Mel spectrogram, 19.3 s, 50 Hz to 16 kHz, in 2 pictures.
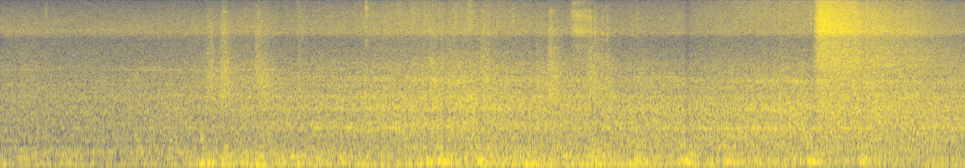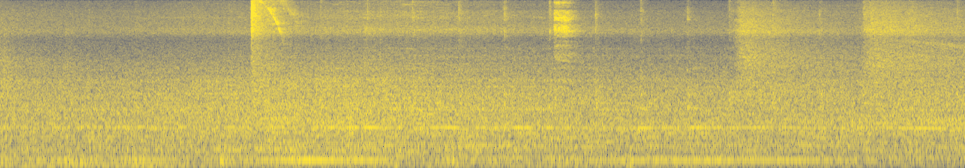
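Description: A Class 158 diesel train pulls into Great Malvern station from Bristol Temple Meads, a loud, steady engine rumble and rolling drone that holds throughout, with faint squeals and clanks above it and no talking.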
